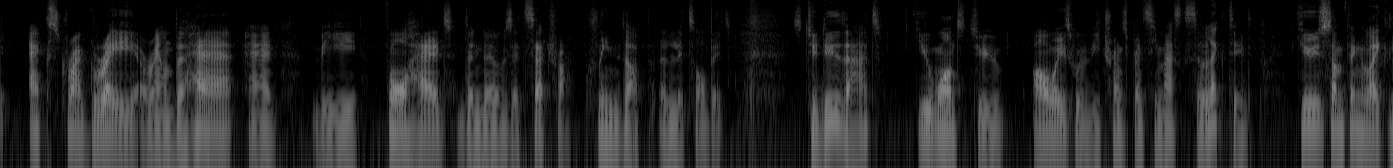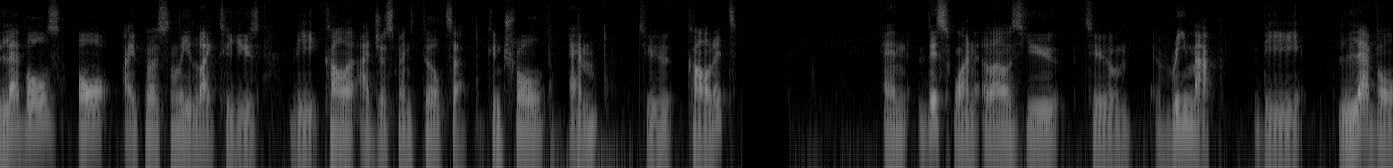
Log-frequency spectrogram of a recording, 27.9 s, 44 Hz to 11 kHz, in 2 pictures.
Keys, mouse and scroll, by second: 1.7 click, 4.7 click, 7.1 alt+2, 9.0 click, 12.4 middle click, 19.4 ctrl+m, 22.0-23.6 drag, 24.0 drag.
